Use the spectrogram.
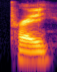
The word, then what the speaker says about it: Prix: Do we call it Prix or do we call it Prix? What do you guys reckon? Pre. It's pre-Zippy. Come on. Up. The French pronunciation.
